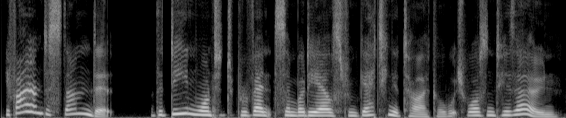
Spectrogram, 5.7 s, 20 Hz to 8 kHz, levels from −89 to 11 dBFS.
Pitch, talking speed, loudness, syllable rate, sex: 240 Hz, 200 wpm, -18 LUFS, 5.7 syllables/s, female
